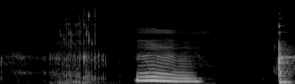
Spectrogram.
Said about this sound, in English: I forgot to take a sip.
